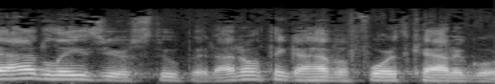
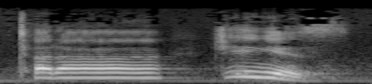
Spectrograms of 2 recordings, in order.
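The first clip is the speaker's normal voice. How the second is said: higher mock triumph; sarcastic ta-da; 6 semitones higher, much slower than usual. Real, not acted. The speaker mocking parents' easy advice with sarcasm. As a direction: announce the obvious with irony.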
